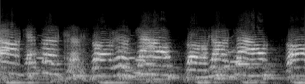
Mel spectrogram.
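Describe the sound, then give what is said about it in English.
Squawky cartoon duck voices of Donald Duck's three nephews sing the nursery rhyme London Bridge in a bouncy, even rhythm: nasal, buzzy, high-pitched syllables in short, loud phrases with brief breaks between them. “And here they are singing London Bridge.”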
